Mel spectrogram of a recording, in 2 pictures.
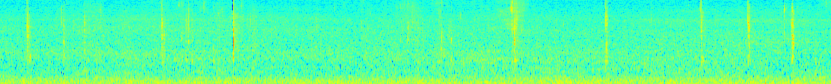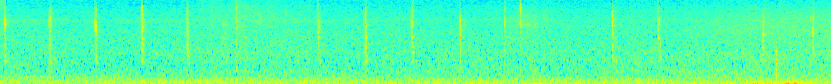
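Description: Chewing and lip-smacking while eating grilled snake meat: scattered small sharp clicks at irregular intervals over a steady low background hiss, with a low rumble rising near the end.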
